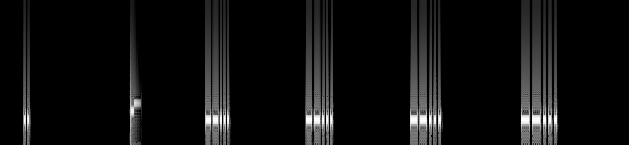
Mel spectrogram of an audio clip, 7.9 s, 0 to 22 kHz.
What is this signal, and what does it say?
Morse code, heard as a keyed tone, about 46 wpm, 700 Hz. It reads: I 7 7 7 7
